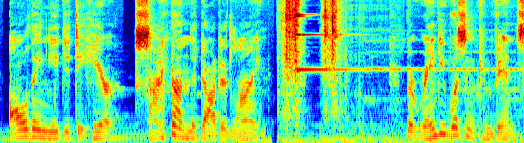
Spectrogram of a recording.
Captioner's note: cash register sound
